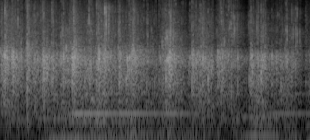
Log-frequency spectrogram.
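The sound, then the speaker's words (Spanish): A Hispanic church audience applauds steadily, a dense wash of many hands clapping at once, sustained, with a faint low hum underneath and no voices standing out. “Así que si lo recibes hoy, dale un fuerte aplauso.”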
